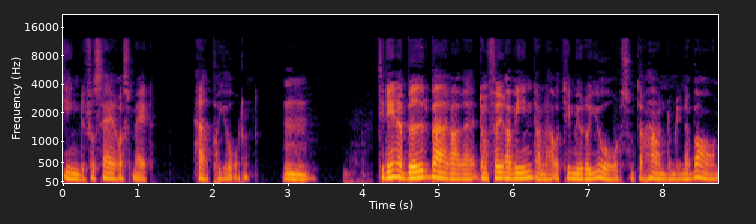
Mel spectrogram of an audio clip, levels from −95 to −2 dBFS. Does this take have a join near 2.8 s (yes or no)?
no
